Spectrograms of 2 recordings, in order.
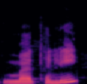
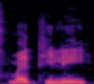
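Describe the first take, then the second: First: मैथिली with "tha" in the middle, "maithali"; wrong pronunciation. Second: मैथिली with a clear i, "maithili"; correct pronunciation. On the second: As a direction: say मैथिली as mai-thi-li. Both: Shown as a demonstration. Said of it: "शुद्ध और अशुद्ध रूप में".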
